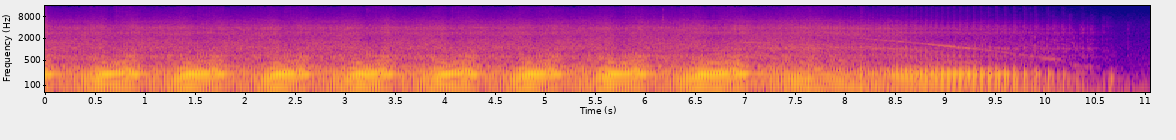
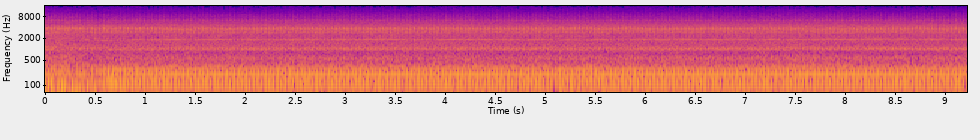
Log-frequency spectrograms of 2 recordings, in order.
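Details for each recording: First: Champion 2000W 73536i generator with about 16-24 hours of use surging up and down about once a second at idle, also at higher rpm; owner suspects a plugged idle jet, fixed by cleaning the carburetor and adding a fuel filter. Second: Champion 2000 W 73536i generator, about 16-24 hours of use, after carburetor and idle jet cleaning and adding a fuel filter; smooth, even idle with no surging, with the economy switch toggled.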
